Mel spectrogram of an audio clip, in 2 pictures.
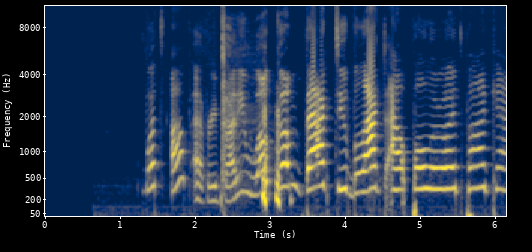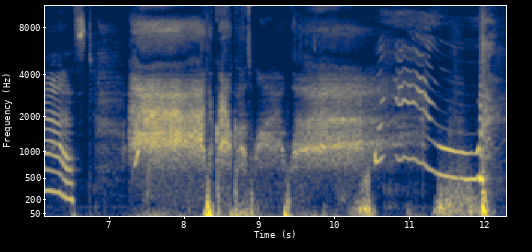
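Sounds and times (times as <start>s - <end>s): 
speech: 1.4s - 8.0s
person imitating a yowling feral cat: 9.6s - 12.0s.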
